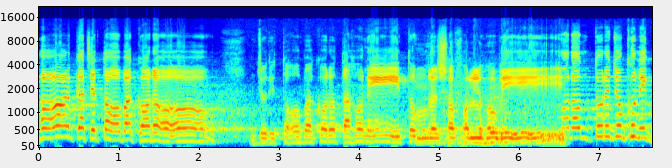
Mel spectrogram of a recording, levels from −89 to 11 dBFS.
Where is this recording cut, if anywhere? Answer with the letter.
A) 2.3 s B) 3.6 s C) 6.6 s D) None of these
C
